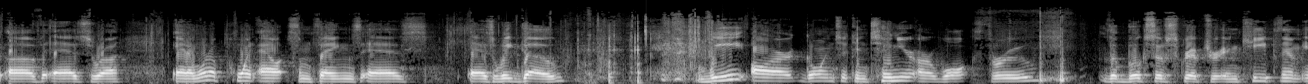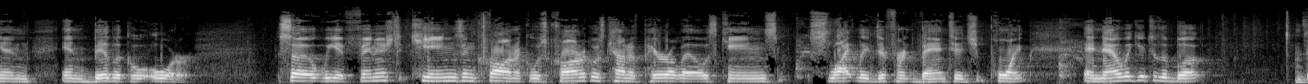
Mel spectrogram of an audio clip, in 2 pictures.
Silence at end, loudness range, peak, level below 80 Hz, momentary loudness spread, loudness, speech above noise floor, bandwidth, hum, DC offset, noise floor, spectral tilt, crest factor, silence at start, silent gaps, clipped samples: 0 s; 3 LU; 0 dBFS; -48 dBFS; 12 LU; -11 LUFS; 36 dB; 13.5 kHz; none; under 0.1%; -47 dBFS; -5.5 dB/octave; 12 dB; 0 s; none; 0.5%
